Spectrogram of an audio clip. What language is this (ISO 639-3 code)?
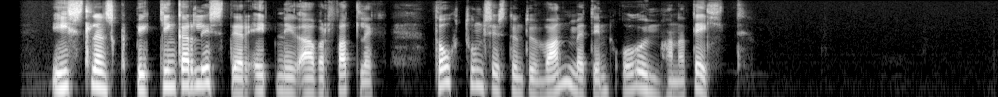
isl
